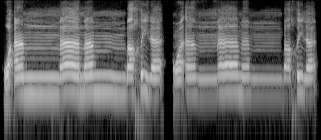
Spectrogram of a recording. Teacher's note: اگرچہ یہاں میم لکھا ہوا نہیں ہے لیکن میم ہی کو ہمیں پڑھنا ہے نون ساکن کے بجائے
